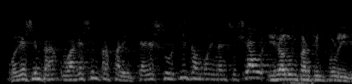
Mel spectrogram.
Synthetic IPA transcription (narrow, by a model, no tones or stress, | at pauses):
uɐɣesimpɾəwɐɣesimpɾəfəɾit̪̚kɐɣesːuɾt̪it̪d̪əlmunimẽnt̪susjawinod̪umpɐɾt̪it̪̚pulit̪i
